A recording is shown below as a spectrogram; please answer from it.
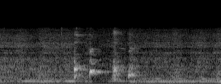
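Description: A few short coughing sounds from a person, bunched about a second in, over faint background music.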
